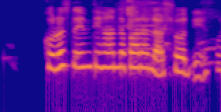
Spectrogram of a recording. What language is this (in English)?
Pashto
